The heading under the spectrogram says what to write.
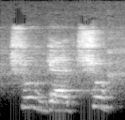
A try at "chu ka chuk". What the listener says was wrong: Non, chu ka chuk. C'est un K, c'est pas un gars. Chu ka chuk.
